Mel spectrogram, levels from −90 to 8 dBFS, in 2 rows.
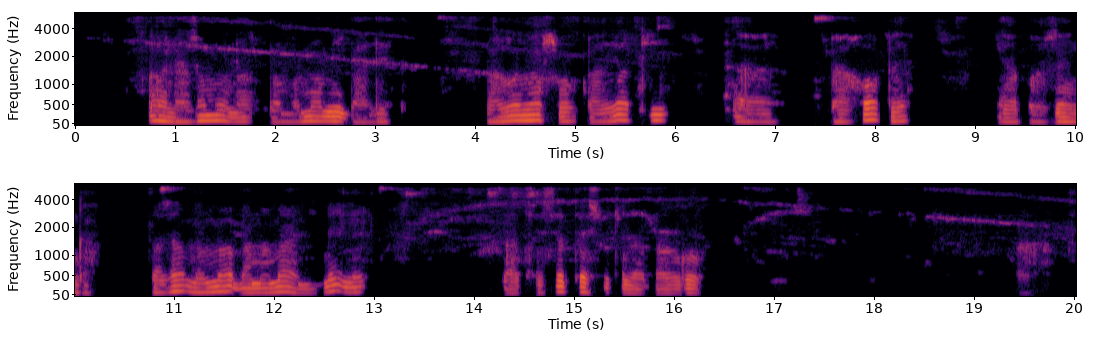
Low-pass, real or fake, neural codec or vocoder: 5.4 kHz; fake; codec, 44.1 kHz, 7.8 kbps, DAC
